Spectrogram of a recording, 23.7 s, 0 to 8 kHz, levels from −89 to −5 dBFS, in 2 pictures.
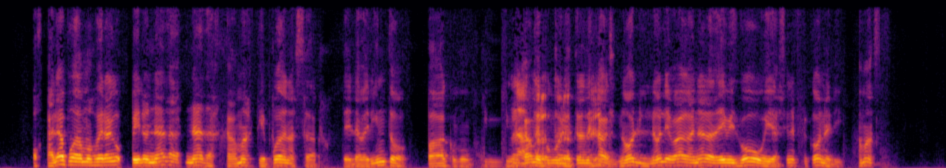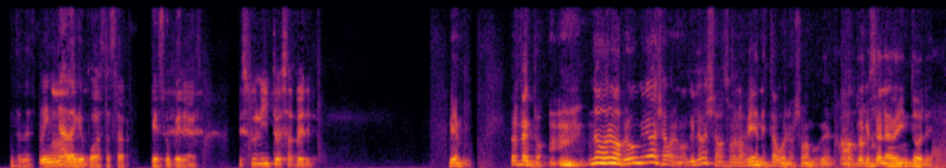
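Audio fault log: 0.00–0.60 s, comfort noise in place of the background: about 0.5 s of real ambience becomes steady, featureless hiss, likely discontinuous transmission filling the pause, unlike chopping, which flickers repeatedly.
0.40 s, onset clipped by the voice detector: the returning sound starts abruptly, its first 20 ms missing, likely a slow voice detector, a single hard edge rather than repeated dropouts.
2.74–6.38 s, 9.98–18.32 s, 22.26–23.66 s, sound chopped by the voice detector: edges and quiet parts drop to synthetic noise (about 0.9 s, 4.1 s and 0.3 s lost), likely the detector toggling.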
